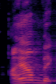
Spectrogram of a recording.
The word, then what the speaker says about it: iamb: about sound not spelling I Amba can't amateur may sound technical but there's an easy way to remember what it means the word I am is pronounced just like the phrase I am now let's expand that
